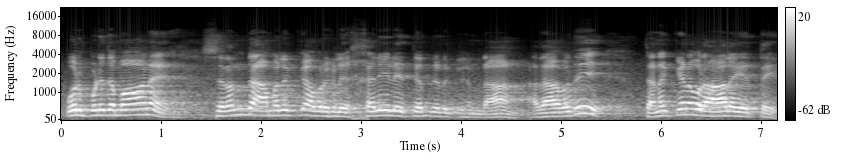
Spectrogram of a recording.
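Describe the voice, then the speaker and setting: A man preaching a Friday sermon in a large mosque hall, in a measured voice with rhythmic lists of phrases. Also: on the high side, a little mellow. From Tamil Nadu, India. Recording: echoey mosque hall, muffled lo-fi with faint hum.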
